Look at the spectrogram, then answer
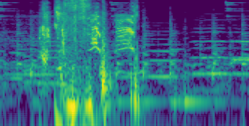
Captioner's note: zapping; monkey screeching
